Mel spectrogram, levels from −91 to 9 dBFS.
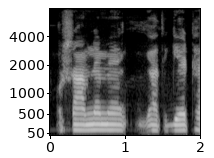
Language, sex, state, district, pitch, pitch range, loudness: Hindi, male, Jharkhand, Garhwa, 130 Hz, 125-130 Hz, -18 LUFS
